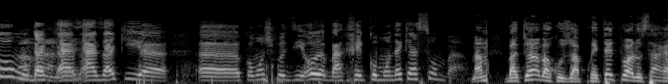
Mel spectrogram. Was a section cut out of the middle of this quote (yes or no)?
yes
